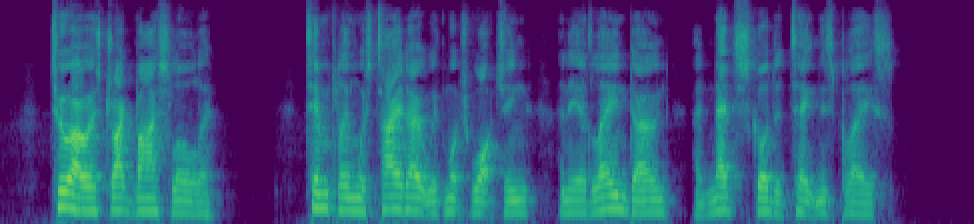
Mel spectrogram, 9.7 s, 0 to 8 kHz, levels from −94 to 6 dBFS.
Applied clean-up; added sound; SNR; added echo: neural mask model Resemble Enhance denoiser.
